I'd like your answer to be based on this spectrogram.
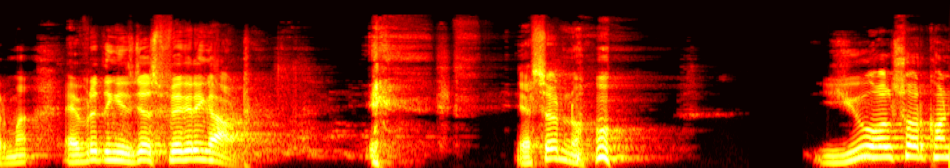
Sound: laughs

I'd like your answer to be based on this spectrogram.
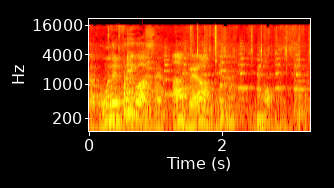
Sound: flap

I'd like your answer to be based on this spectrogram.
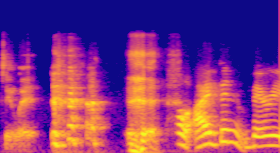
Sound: chuckling

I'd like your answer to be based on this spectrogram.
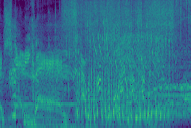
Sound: yelling

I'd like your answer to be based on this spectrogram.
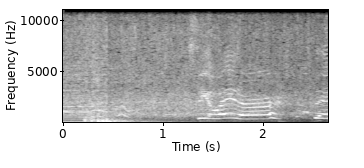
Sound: applause

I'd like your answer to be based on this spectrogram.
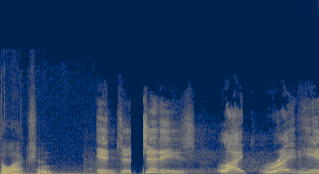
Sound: Donald Trump speaking

